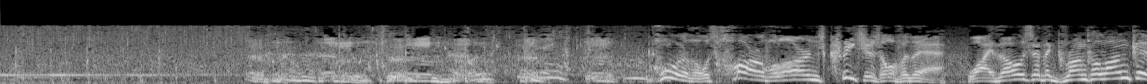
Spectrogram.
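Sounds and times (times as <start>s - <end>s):
boat engine chugging along a river: 0.0s - 5.8s
constant wash of rushing water from a boat on a river: 0.0s - 11.4s
speech: 3.2s - 11.4s.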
